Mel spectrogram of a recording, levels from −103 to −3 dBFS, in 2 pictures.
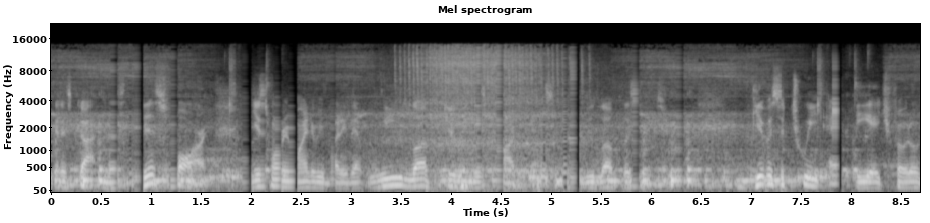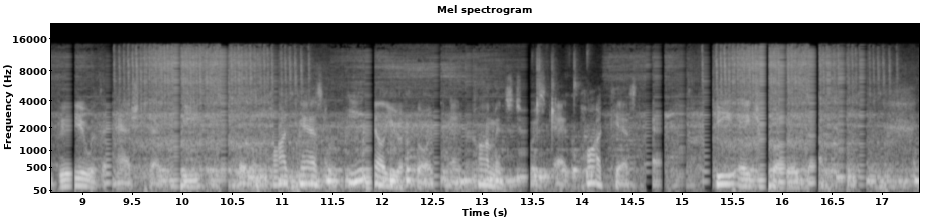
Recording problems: muffled; slightly; fading above 4 kHz
hiss; loud; throughout; 2 dB below the speech
murmuring crowd; noticeable; throughout; 20 dB below the speech
choppy; very; 14% of the speech affected

